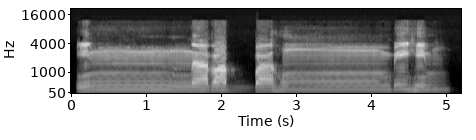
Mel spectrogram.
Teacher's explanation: মিম সাকিনের পরে বা আছে তাই মিম সাকিন কে এক আলিফ পরিমাণ গুণনা করে পড়তে হবে।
